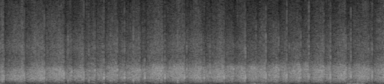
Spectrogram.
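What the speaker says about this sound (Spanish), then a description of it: "Recibámosles con un fuerte aplauso" Audience applause welcomes a speaker at an international forum on sustainable development, a sustained, even wash of clapping from a sizeable crowd with no talk over it.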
